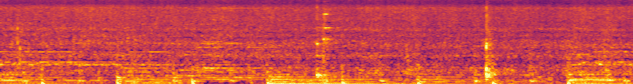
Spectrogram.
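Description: Onions and tomatoes sizzling in coconut oil in a steel pot, with ginger-garlic paste just added. A metal spatula stirs them, scraping and tapping against the pot at short intervals.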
